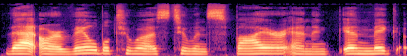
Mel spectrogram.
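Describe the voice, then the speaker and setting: A woman's voice: medium pitch, flat delivery. Chatty woman hosting a local interview. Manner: chatty and enthusiastic, quick asides. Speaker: talk show host.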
